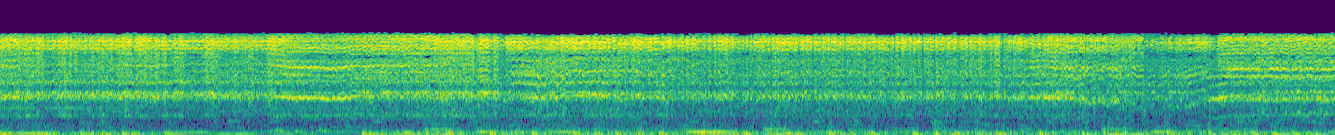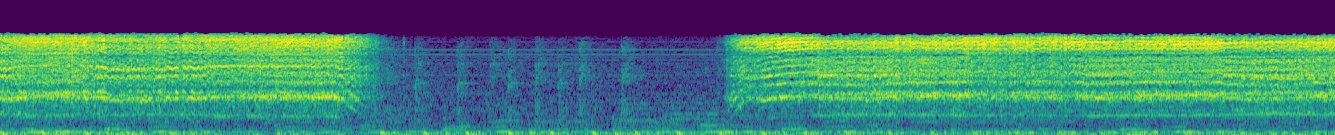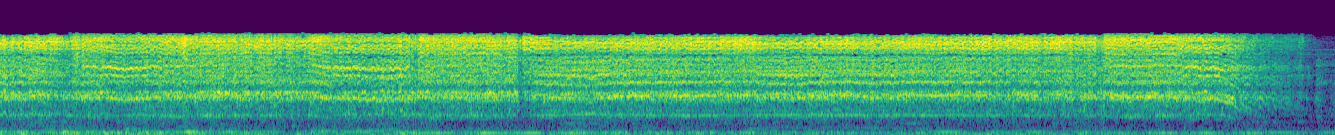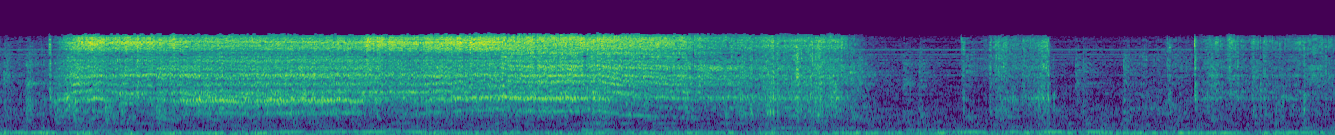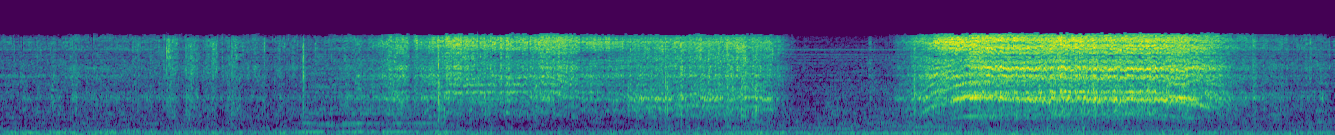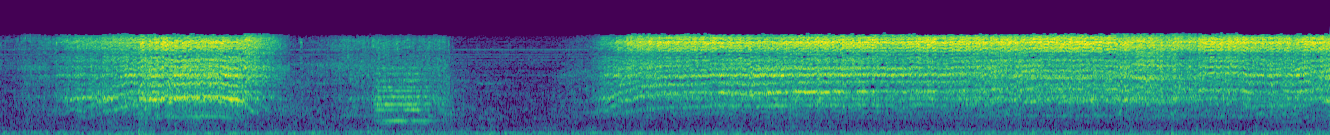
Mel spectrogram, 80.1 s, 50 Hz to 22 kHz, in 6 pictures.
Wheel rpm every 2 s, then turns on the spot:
160, 160, 170, 170, 170, 150, 150, 160, 70, 0, 90, 160, 160, 160, 160, 160, 160, 160, 170, 110, 60, 90, 90, 70, 20, 10, 30, 20, 40, 80, 40, 110, 140, 40, 80, 20, 70, 120, 130, 130.
70-72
